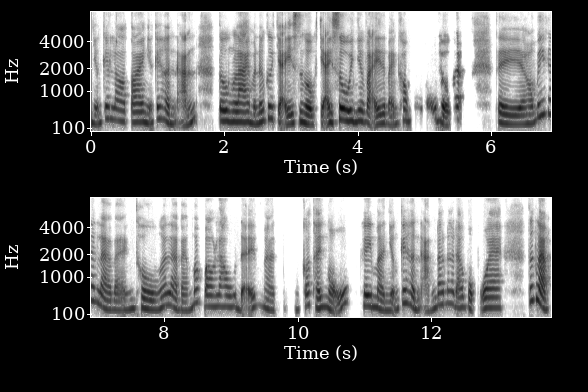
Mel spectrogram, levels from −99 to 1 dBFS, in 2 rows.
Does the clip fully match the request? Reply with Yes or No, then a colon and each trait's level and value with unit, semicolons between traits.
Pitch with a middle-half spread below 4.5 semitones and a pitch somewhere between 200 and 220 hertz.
No: average, 4.8 semitones; high, 215 Hz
